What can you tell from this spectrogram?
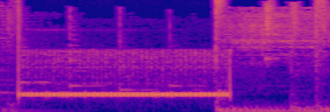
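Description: A single steady ringback tone from an outgoing phone call to a radio listener, one even mid-pitched buzz lasting about a second, then a soft click and line noise as it cuts off. No one speaks.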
